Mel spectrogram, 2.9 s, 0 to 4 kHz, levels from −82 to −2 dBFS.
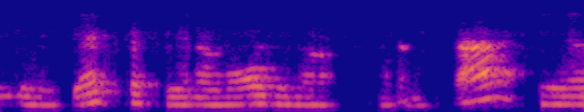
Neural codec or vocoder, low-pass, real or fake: none; 3.6 kHz; real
